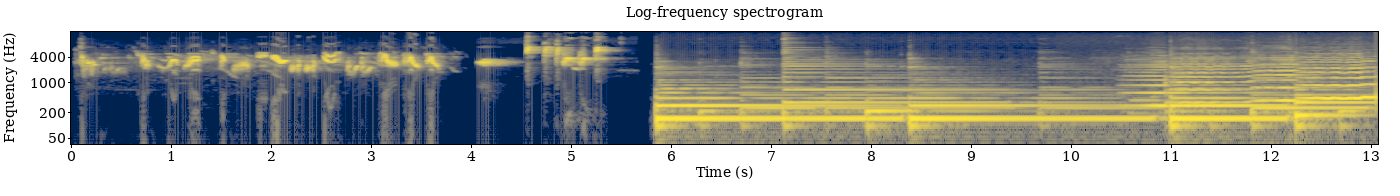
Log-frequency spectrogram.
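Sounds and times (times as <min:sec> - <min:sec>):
bird warbling and whistling: 0:00.1 - 0:05.6.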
